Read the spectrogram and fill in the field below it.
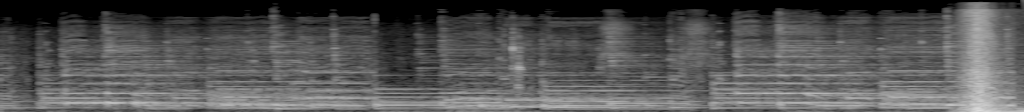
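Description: Afro/moombahton remix playing as an octave-lowered instrumental, deep pitched-down chords and melody gradually shifting back toward normal pitch, ending in a sudden bright noisy sweep.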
